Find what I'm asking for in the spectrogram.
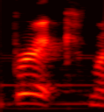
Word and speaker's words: Bryk: You can find me on TTRPG as Jacqueline Bryk. My last name is spelled B-R-Y-K, not B-Y-R-K, not B-R-I-C-K, not B-R-I-K.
